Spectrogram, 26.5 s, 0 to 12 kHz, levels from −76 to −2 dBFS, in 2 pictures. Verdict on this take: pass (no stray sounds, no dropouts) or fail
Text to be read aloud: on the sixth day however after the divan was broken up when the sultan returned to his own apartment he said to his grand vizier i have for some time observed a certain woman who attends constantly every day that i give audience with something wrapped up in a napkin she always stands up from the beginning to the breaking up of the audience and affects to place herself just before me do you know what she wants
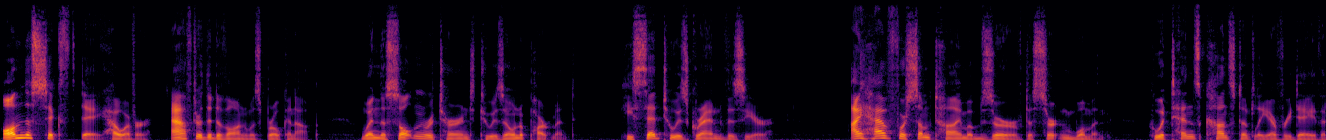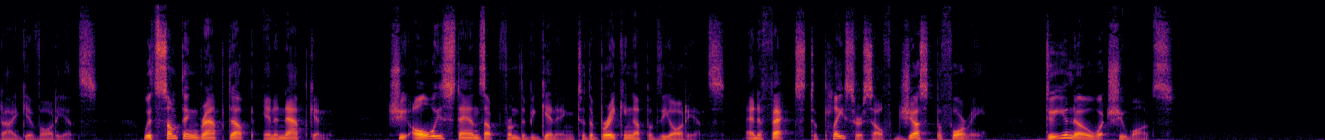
pass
